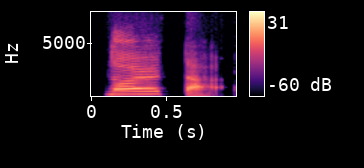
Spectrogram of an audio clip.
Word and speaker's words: 넓다: Jadi kalau ada dua bacim di bawah, maka biasanya hanya satu yang dibaca. Kecuali diikuti dengan bunyi vokal setelahnya, maka dua-duanya dibaca. Tapi yang bacim di belakang akan ngikut ke vokal, jadi dibacanya bareng sama vokalnya.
